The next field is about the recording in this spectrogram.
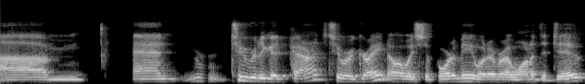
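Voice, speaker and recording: Here a man speaks in an ordinary speaking voice at a medium pitch and moderate pace. His loudness stays very even, with ordinary pitch variation. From Canada, Toronto. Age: 60s. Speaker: travel entrepreneur and ski racer. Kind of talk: interview storytelling.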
